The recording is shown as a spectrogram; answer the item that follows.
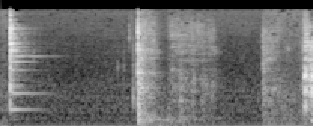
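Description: Metal ladle clinking against metal cookware while soup is served: a sharp ringing clink at the start that fades within half a second, then a second, duller knock about a second in.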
